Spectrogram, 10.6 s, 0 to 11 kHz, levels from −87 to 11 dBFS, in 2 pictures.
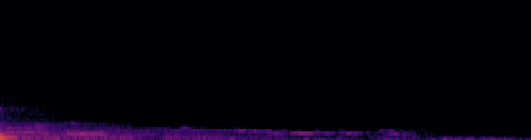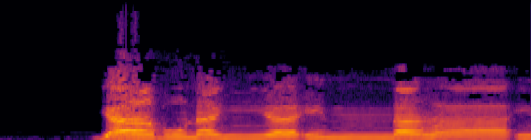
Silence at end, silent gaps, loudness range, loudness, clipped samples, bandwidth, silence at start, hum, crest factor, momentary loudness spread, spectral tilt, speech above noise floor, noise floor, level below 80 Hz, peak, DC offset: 0 s; none; 3 LU; -16 LUFS; under 0.1%; 7.2 kHz; 0 s; none; 20 dB; 12 LU; -5 dB/octave; 57 dB; -72 dBFS; -80 dBFS; 0 dBFS; under 0.1%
